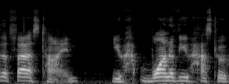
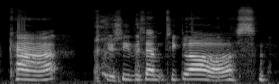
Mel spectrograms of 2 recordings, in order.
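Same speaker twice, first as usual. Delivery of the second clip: put-on pitiful, babyish, high, slow pathetic whine; 7 semitones higher than usual. Imitating the other speaker asking Cat for a drink: imitating a pathetic babyish voice. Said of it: "you do a very sort of pathetic voice sometimes".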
